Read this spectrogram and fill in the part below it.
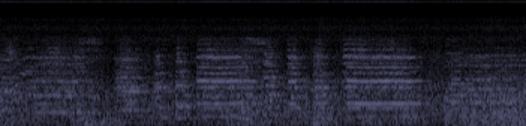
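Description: The Yankee Clipper passenger train rolls in on the upper level of Grand Central Terminal, a steady loud rumble with wheel and rail noise and faint horn-like tones running throughout, with a voice speaking over it.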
